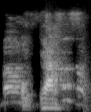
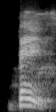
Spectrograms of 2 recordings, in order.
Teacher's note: So when they are very angry or when they are surprised, we observe the vowel is clipped.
